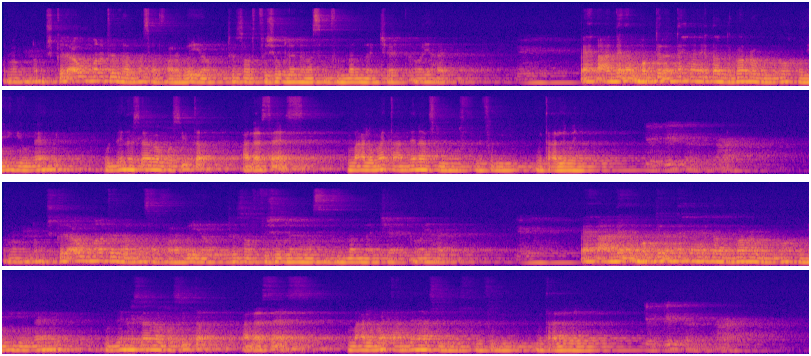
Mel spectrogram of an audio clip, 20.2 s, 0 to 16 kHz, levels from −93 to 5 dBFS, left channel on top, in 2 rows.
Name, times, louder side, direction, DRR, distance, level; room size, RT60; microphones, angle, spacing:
voice 1, 0.0-5.5 7.2-10.9 11.4-12.7 13.1-13.8 14.4-17.4, left 1 dB, 60° left, 3 dB, 0.6 m, -23 dB
voice 2, 6.4-7.0 11.6-12.0 13.4-13.6 18.1-19.2, right 1 dB, 80° right, -7 dB, 1.8 m, -37 dB
10.5 x 7.3 x 3.0 m, 3.0 s
head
